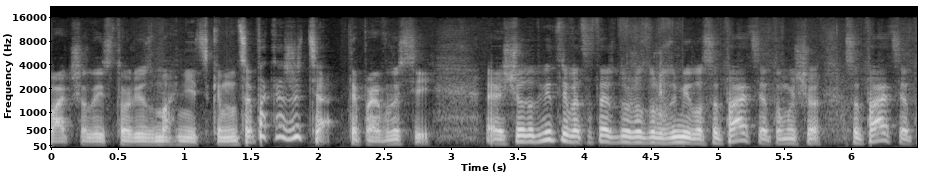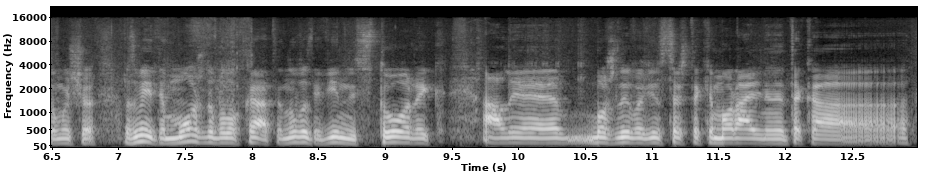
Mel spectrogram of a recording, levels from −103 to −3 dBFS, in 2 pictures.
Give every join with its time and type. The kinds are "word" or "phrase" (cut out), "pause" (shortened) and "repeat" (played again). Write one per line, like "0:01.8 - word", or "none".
0:01.5 - word
0:02.2 - pause
0:06.0 - repeat
0:08.5 - word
